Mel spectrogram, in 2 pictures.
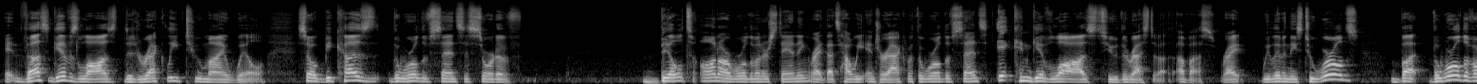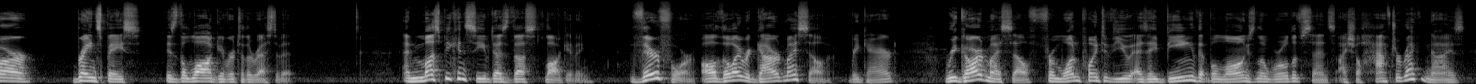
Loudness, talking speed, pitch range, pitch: -21 LUFS, 200 wpm, 120-155 Hz, 135 Hz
